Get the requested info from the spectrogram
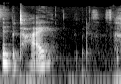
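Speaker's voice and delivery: unsure aside, breathed under the voice; whispered self-correction. Real, not acted. Correcting her own plural under her breath, whispering. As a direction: whisper the fix to yourself. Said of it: "one of the impetuses".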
